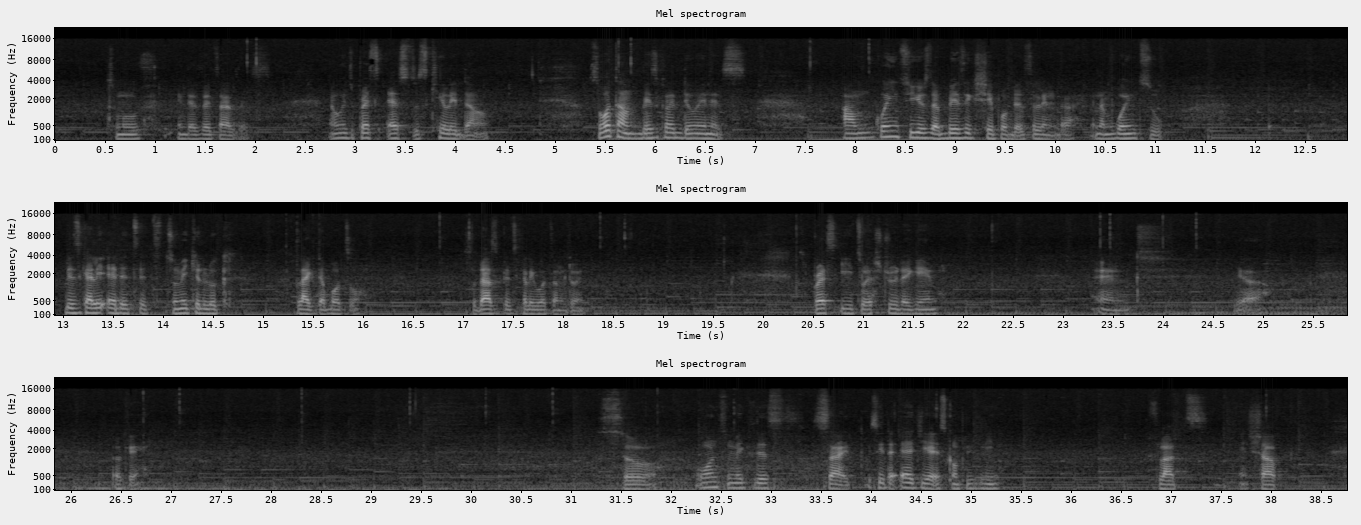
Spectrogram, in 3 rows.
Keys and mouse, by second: 0.0 z, 2.0 click, 3.2 s, 5.7 click, 7.6 click, 16.8 click, 18.4 click, 20.4 e, 21.0 z, 22.3 z, 23.4 click, 24.1 click, 26.8 click, 28.4-29.4 drag, 30.3 click, 31.9 click, 34.7-38.0 middle drag, 38.2 KP_1.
